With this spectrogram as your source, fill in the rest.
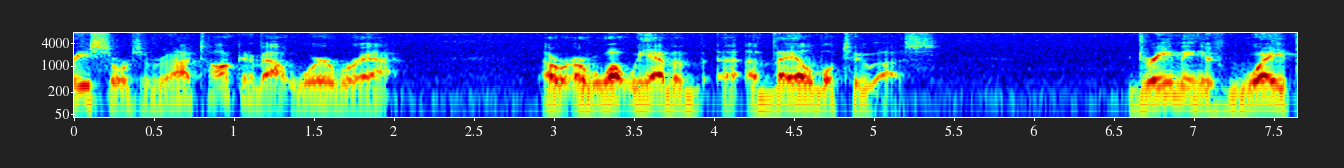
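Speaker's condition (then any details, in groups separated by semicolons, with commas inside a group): No condition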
